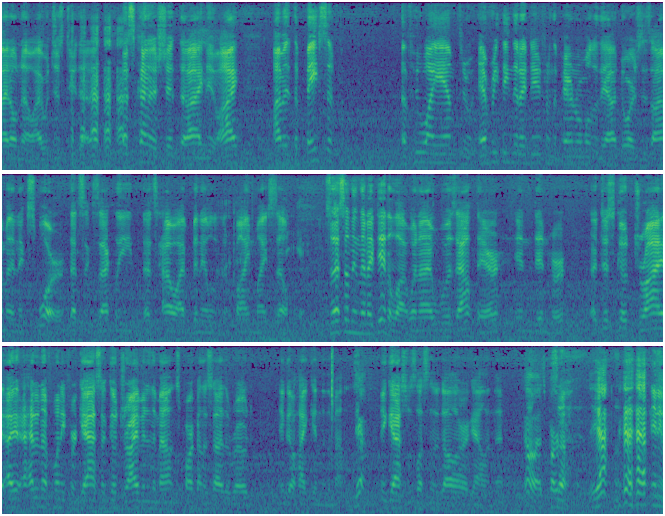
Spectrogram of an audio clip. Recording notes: On this episode we take Ectoplasm Show on the road! While driving to a wedding.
